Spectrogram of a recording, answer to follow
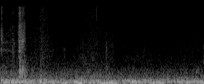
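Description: Low, steady rumble of a car's engine and running gear heard from inside the cabin as it moves slowly through a turn, with a single light click near the start.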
